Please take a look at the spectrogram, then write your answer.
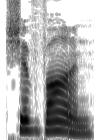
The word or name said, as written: siobbhan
